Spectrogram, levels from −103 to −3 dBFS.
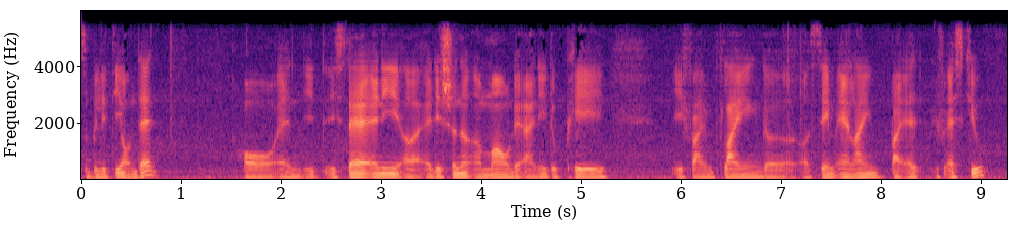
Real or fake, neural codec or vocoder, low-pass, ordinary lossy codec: real; none; 5.4 kHz; AAC, 48 kbps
